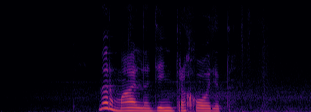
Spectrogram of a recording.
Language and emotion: Russian, positive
